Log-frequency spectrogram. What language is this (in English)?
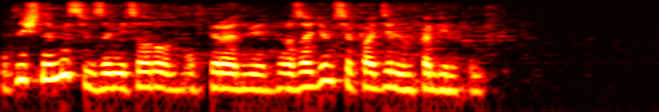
Russian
